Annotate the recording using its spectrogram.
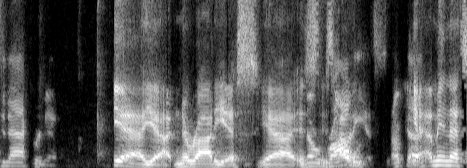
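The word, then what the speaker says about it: NIRATIAS: it's a nia terrorist is that how you pronounce it i know it's an acronym yeah yeah naradius yeah okay i mean that's how we say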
